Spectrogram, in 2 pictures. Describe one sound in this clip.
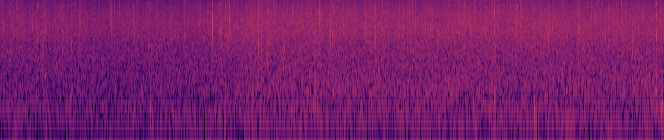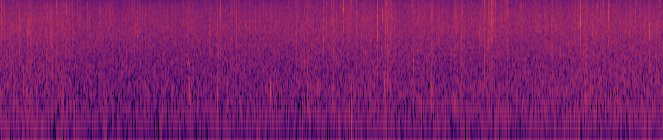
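Footsteps crunch on dry leaves and twigs, coming closer.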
